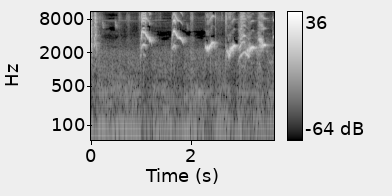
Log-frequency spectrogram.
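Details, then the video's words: A pair of greater green leafbirds singing loudly: clear whistled and buzzy phrases, some rising and falling, in bursts over a low background hum. "sepasang cucak ijo sama gacornya"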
